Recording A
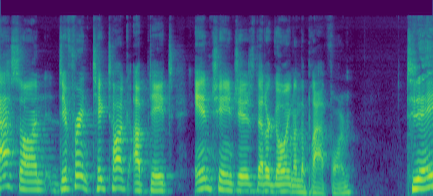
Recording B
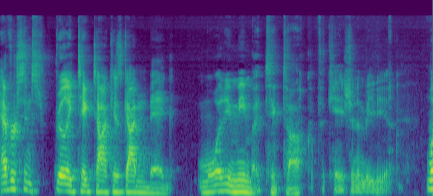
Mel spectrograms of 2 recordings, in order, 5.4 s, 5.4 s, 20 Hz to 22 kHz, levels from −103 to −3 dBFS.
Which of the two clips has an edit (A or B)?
A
